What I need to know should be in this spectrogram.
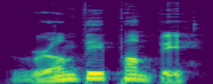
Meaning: Sex
- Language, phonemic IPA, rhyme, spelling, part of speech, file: English, /ɹʌmpi pʌmpi/, -ʌmpi, rumpy-pumpy, noun, En-us-rumpy pumpy.ogg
